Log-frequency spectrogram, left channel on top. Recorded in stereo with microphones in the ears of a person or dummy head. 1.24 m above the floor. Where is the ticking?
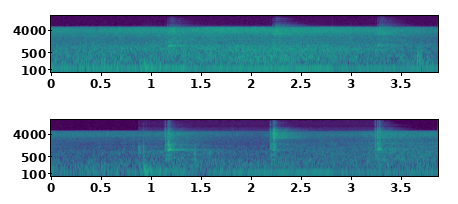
65° right (ahead or behind), 1.4 m.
